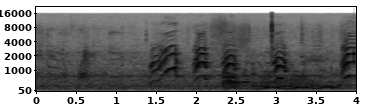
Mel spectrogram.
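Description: A Rottweiler puppy whining: a string of about six short, high-pitched cries, each rising and falling in pitch, starting about a second and a half in.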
